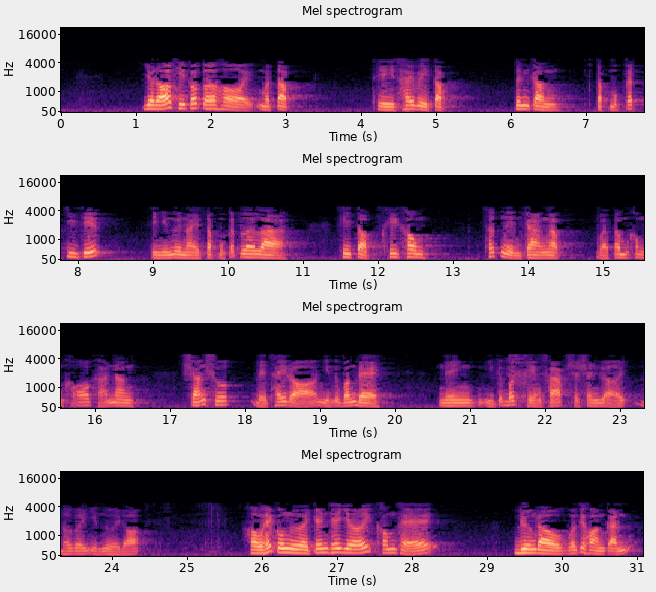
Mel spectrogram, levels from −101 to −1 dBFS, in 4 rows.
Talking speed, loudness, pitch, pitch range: 155 wpm, -23 LUFS, 145 Hz, 130-180 Hz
